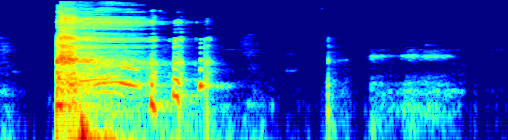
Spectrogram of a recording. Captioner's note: laughs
